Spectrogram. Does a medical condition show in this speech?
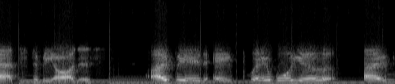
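Yes: cerebral palsy.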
